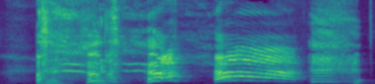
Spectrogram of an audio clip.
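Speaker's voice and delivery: loud cackling laugh, high; high wheezing laugh; high burst of laughter. Real, not acted. Big laugh after story.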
